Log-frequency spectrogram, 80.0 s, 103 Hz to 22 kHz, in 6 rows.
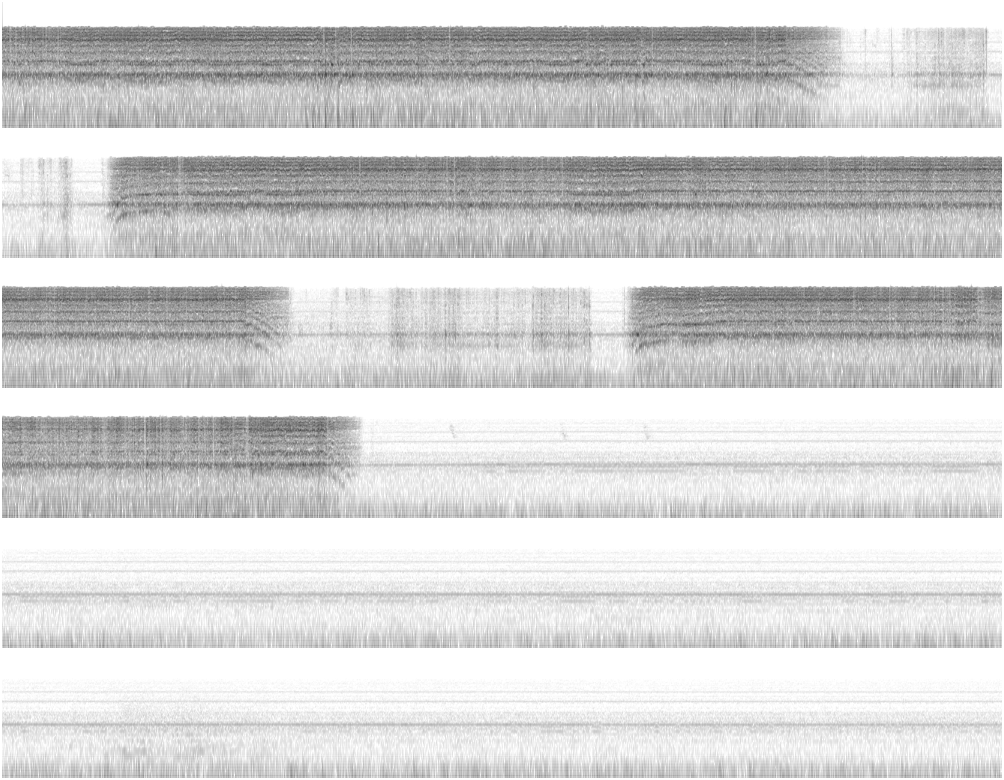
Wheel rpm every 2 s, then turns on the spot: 230, 220, 220, 220, 230, 80, 10, 100, 220, 230, 230, 230, 230, 230, 220, 20, 20, 70, 230, 230, 230, 230, 50, 0, 0, 0, 0, 0, 0, 0, 0, 0, 0, 0, 0, 0, 0, 0, 0, 0.
12-14 30-34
